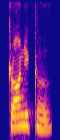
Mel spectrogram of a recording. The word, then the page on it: chronicle: Indian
